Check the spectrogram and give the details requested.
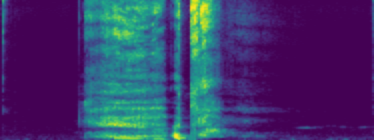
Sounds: Sneeze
